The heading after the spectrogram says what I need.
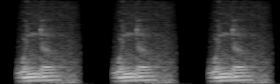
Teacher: intonation clearly goes up in pitch window window window he's pausing but he's not done he has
